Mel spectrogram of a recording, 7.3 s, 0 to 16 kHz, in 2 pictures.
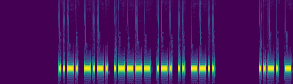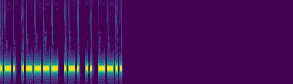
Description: Morse code, heard as a keyed tone, about 46 wpm, 700 Hz. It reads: FC1RIZ FC1RIZ
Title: DXCC-100 Call Signs - 6 Characters - Repeated 2x - 45wpm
